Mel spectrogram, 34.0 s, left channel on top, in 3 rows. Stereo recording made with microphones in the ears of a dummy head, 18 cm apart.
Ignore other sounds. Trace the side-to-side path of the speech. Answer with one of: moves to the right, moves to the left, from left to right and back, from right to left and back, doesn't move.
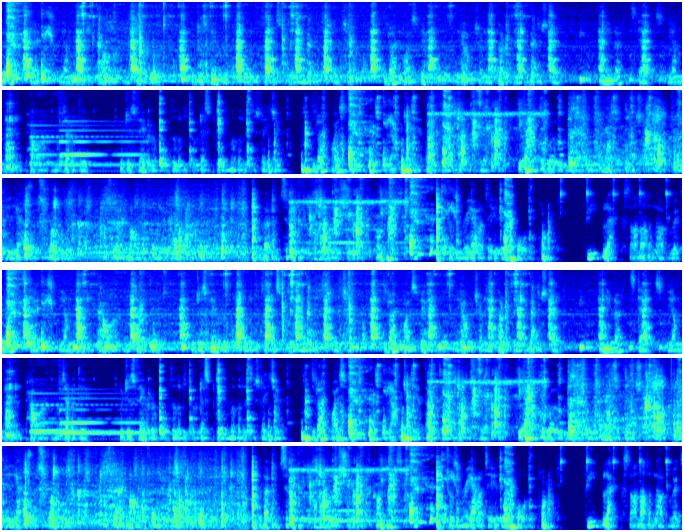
doesn't move.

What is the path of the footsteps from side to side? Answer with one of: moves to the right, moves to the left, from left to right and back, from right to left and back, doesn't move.
from left to right and back.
